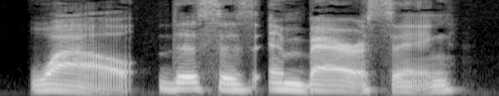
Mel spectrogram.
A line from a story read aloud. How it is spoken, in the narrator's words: he grumbled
